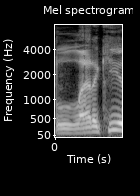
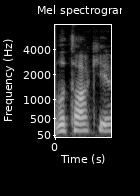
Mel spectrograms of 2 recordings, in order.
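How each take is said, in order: First: It is pronounced in an American-sounding way. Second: It is pronounced in a Middle Eastern-sounding way. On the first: "but it's Latakia to me" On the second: "that's a Turkish Middle Eastern pronunciation"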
